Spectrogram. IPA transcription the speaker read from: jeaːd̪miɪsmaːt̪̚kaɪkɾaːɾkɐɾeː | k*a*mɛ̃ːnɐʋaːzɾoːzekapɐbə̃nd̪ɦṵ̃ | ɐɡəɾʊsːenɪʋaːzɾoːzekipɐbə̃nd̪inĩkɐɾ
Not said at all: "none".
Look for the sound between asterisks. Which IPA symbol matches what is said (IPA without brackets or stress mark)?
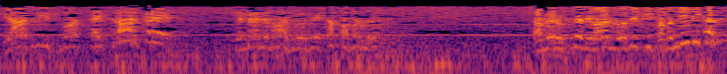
e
